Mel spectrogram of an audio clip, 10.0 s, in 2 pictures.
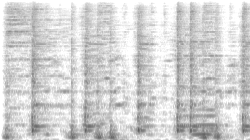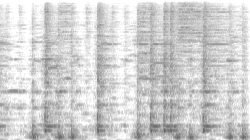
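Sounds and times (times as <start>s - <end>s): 
drums: 0.0s - 9.9s.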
